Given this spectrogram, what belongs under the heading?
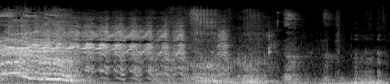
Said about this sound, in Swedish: Eh, längre in i stallet så hör ni hästarna.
